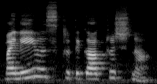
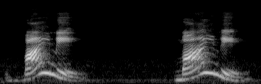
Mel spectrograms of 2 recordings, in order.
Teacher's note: i'm giving more stress to my name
